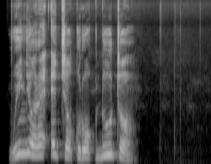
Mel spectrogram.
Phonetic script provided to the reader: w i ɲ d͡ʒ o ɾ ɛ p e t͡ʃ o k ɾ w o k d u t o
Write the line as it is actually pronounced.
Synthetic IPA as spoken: w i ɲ d͡ʒ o ɾ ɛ ʔ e t͡ʃ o k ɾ w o k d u t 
